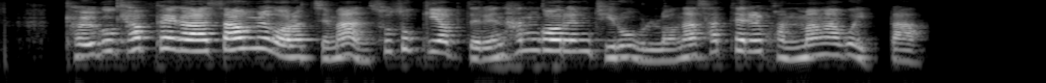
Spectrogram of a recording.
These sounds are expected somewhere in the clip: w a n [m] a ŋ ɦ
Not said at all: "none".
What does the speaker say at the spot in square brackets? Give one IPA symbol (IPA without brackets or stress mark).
m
